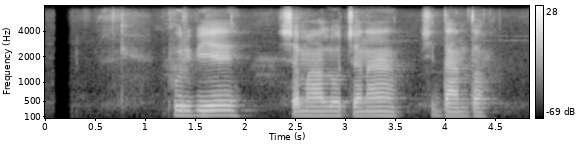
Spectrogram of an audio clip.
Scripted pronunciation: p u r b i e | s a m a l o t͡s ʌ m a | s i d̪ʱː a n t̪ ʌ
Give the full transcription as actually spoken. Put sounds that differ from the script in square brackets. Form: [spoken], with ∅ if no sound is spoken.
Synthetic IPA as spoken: p u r b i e | s [ʌ] m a l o t͡s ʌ [n] a | s i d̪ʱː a n t̪ ʌ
